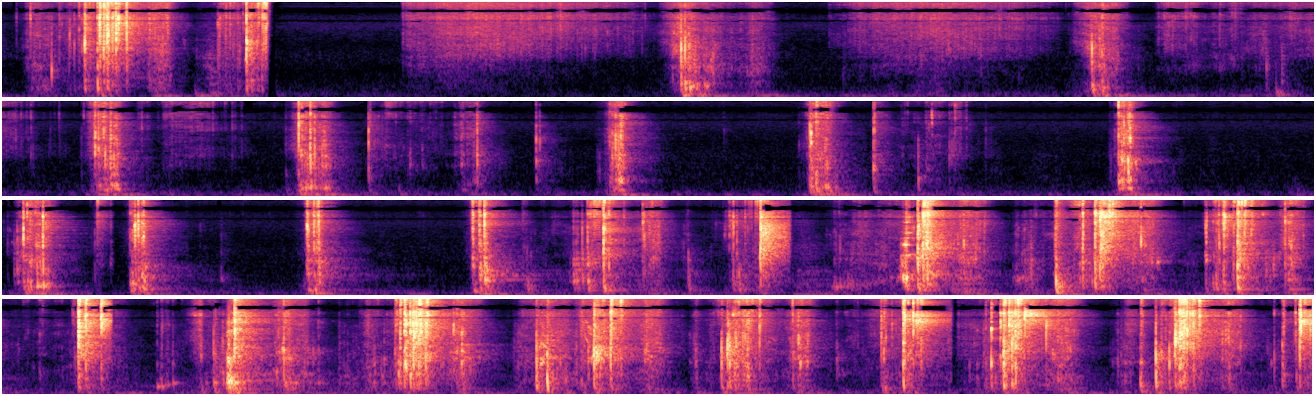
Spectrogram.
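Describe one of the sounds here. Thick slime squelches wetly as hands press and squeeze it.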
